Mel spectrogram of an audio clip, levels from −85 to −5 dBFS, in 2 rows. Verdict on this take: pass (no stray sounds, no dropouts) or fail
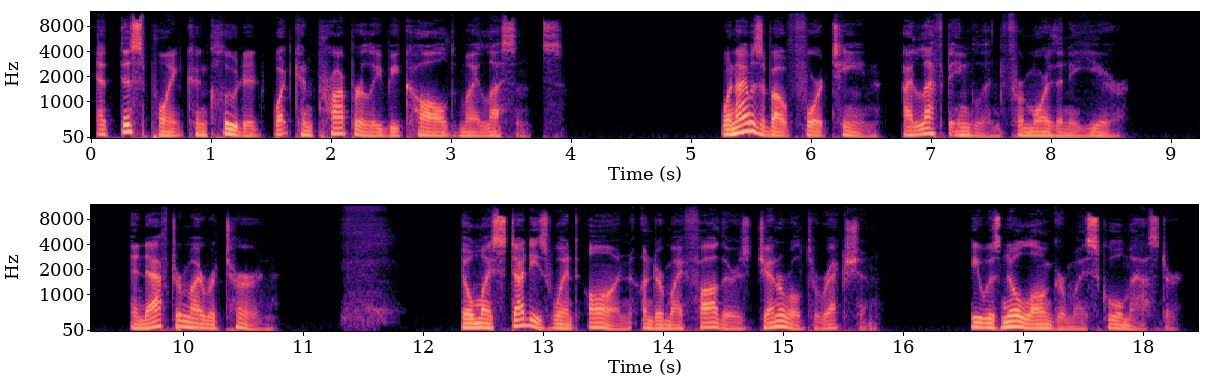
fail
